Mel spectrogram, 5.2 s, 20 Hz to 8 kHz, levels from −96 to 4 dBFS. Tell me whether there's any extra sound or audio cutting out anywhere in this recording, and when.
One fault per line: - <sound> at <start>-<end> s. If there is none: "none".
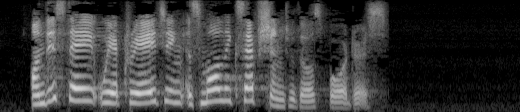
none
